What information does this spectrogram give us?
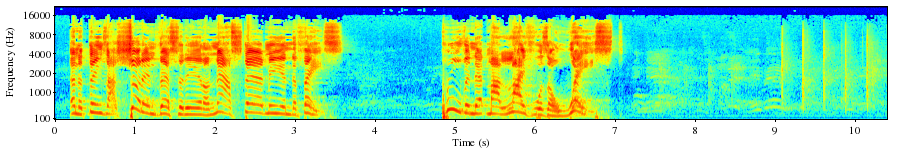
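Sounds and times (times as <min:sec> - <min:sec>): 
speech: 0:00.2 - 0:03.6, 0:04.9 - 0:07.0
audience clapping: 0:07.8 - 0:10.3.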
